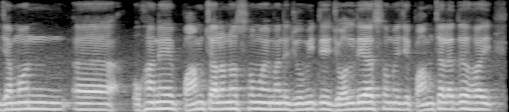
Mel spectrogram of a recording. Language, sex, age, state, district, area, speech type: Bengali, male, 60+, West Bengal, Jhargram, rural, spontaneous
